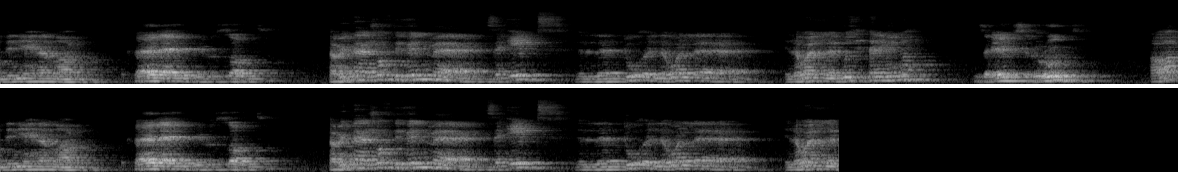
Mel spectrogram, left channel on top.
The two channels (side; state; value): right; drops out; at 8.4 s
